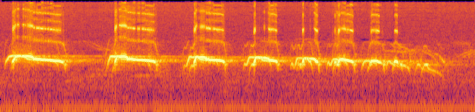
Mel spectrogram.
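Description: A Narrow-billed Woodcreeper gives six high, clear notes, each sliding slightly downward, about two per second, over a faint low electrical hum.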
